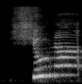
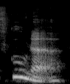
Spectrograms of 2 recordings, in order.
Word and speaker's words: schooner: see it says Schooner we had to look up how to say it because we weren't sure if it was shuna or Schooner and it is Schooner now this is a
